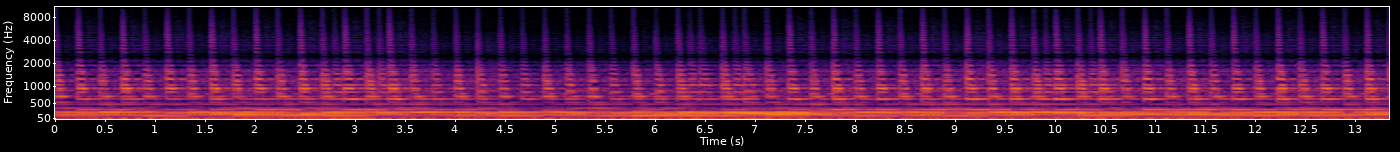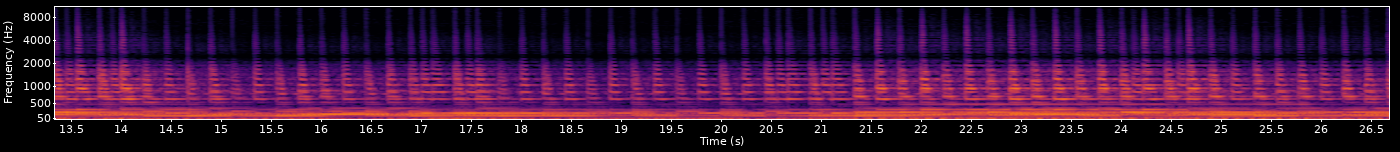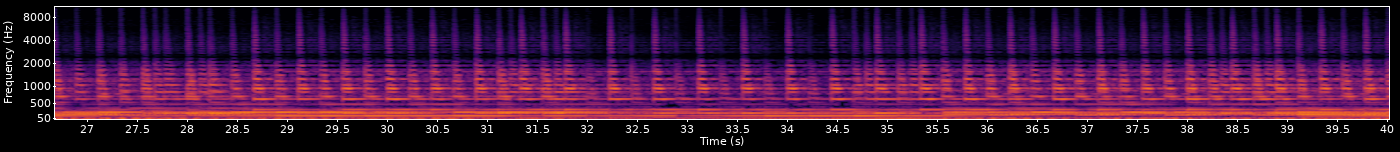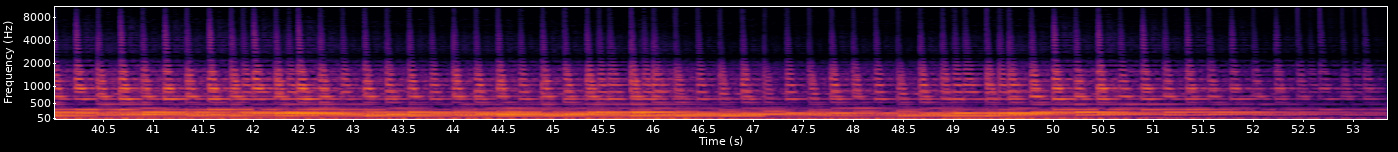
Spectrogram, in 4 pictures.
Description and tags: A rhythm midi made at the keyboard then processed through the DN-e1 virtual synthesizer in MAGIX Music Maker daw.
beat, happy, experimental, rhythmic, upbeat, electronic, rhythm, synth, attention-getting, synthesizer, dance, atmosphere, electro, loop, pad, processed, fast, bpm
